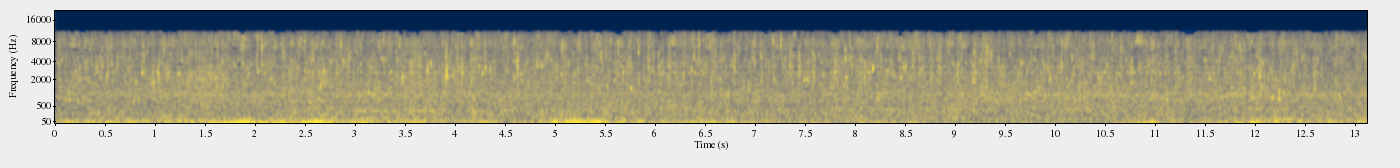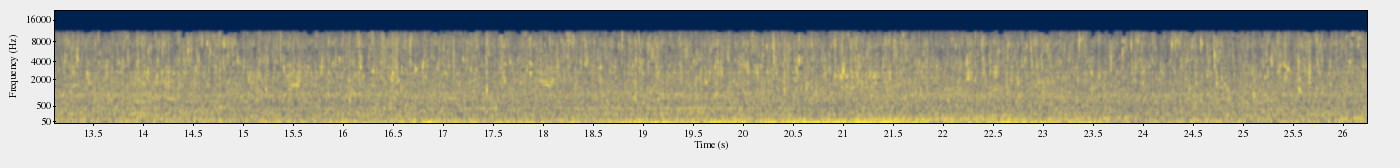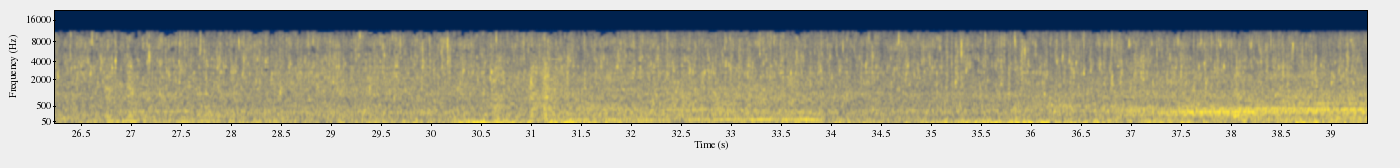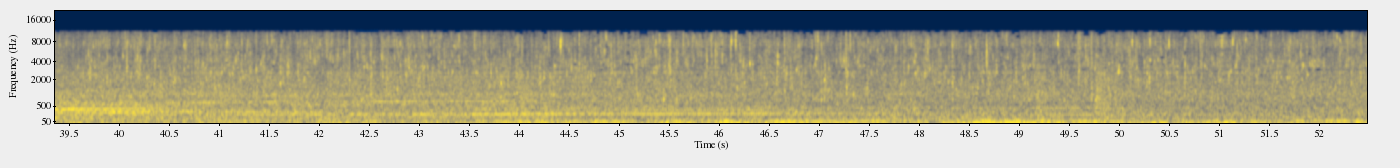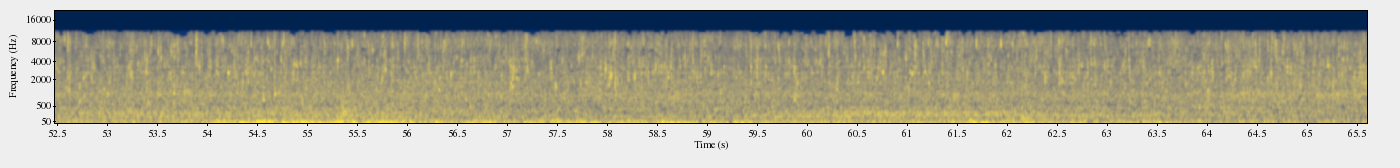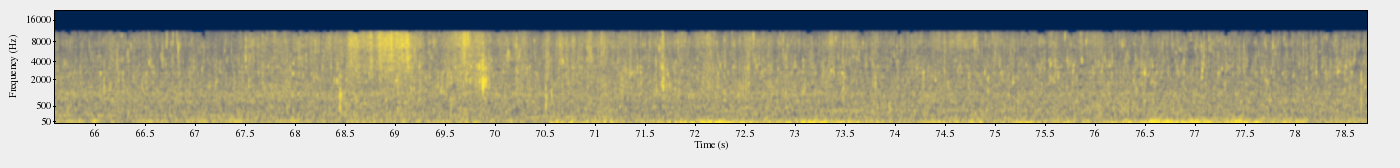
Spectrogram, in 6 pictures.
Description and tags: water flow between rolls
Sound of water flow between tow rolls. This water flows from wastewater tube the riverside near Leningradkiy bridge.
Recorded: 2012-10-13.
